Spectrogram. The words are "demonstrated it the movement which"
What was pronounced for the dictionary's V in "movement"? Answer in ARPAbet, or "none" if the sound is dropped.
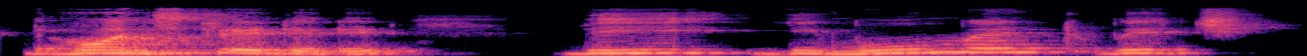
V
